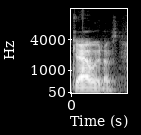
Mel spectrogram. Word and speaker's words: Gyarados: yeah, because you just skip over the Y. It's just Gyarados.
